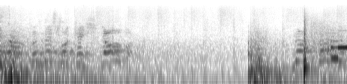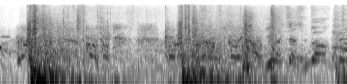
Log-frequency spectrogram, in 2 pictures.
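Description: Grenade blasts and gunfire in the video game Insurgency Sandstorm: a quiet stretch, then a sudden heavy thump followed by loud booming explosions with rumbling tails, over which players shout.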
